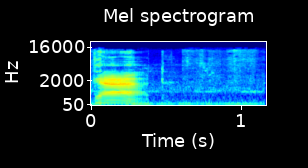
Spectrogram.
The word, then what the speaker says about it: Gad: she called his name Gad. And in the Hebrew, that name Gad is pronounced God, and it means troop.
